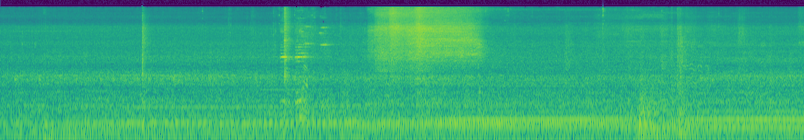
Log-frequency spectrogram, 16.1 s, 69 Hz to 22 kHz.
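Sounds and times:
diesel engine idling: 0.0 - 16.0
air hiss: 7.4 - 9.8.

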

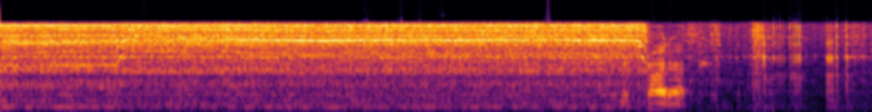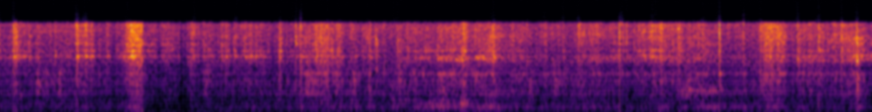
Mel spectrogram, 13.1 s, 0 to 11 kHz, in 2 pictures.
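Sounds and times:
wire winding onto wooden dowel: 0.0 - 4.9.

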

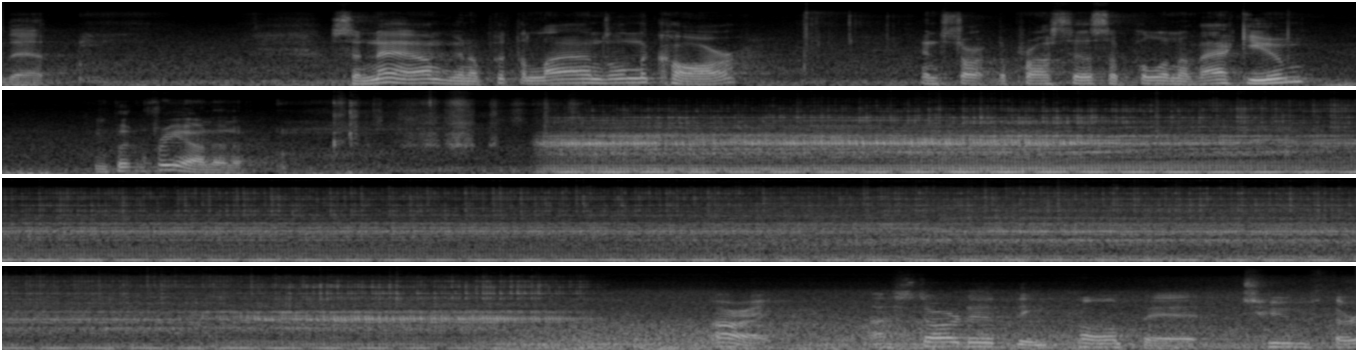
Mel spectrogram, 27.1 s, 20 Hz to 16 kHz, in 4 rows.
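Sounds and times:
vacuum pump humming: 8.4 - 25.0.

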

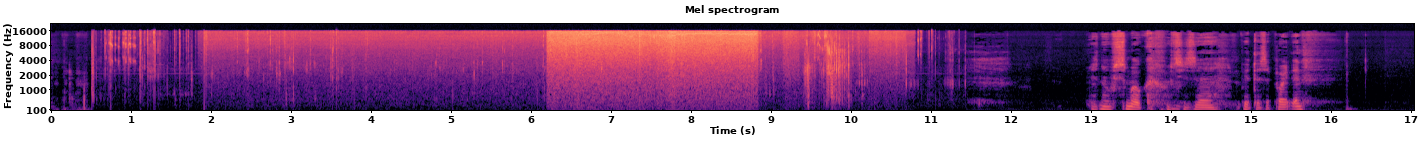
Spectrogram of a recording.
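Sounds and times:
faint steady hiss: 1.9 - 11.0
branding iron hissing on wood: 3.3 - 10.9.

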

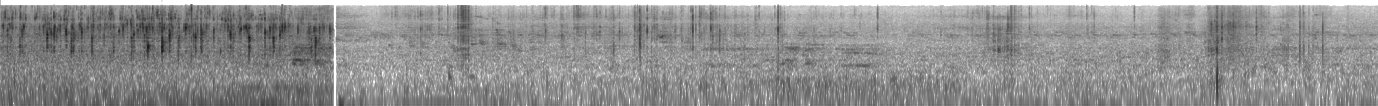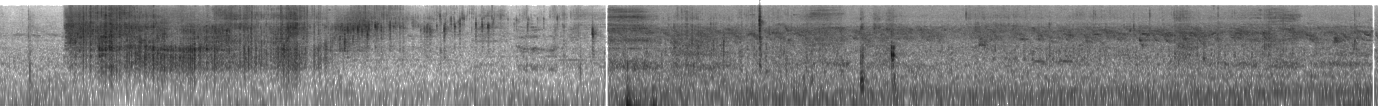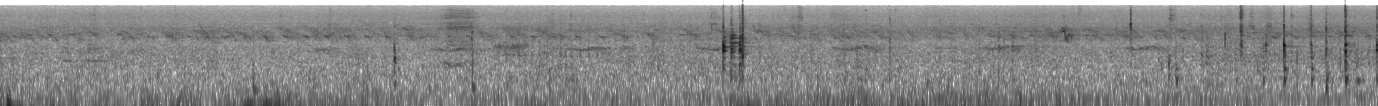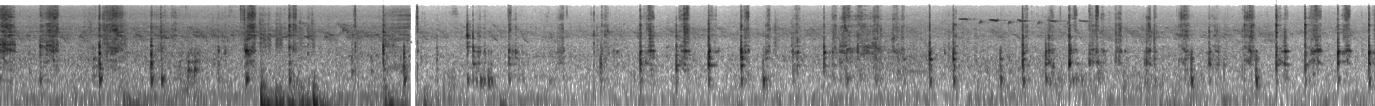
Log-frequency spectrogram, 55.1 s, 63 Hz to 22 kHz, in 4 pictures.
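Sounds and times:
chickens clucking: 38.8 - 55.0
spoon scraping an enamel plate: 40.0 - 44.4, 46.0 - 55.0.

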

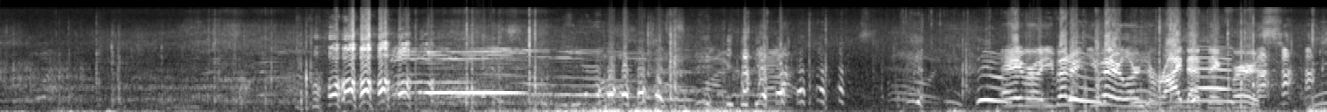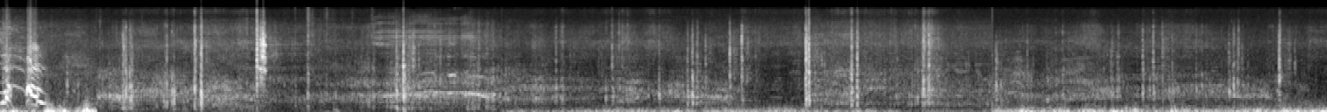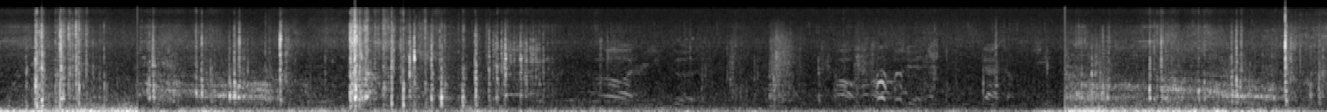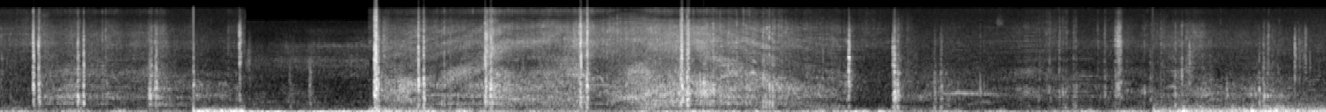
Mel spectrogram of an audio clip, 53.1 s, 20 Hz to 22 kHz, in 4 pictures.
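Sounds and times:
skateboard wheels rolling on concrete: 0.0 - 53.0
skateboard clacks: 13.9 - 32.6.

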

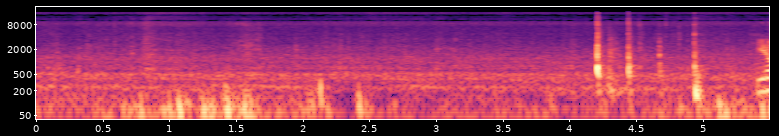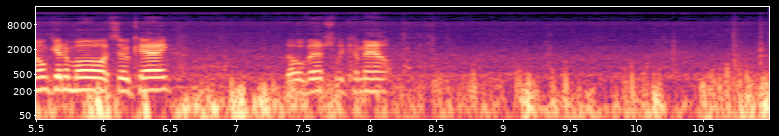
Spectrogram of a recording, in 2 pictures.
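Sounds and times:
honeybees buzzing: 0.0 - 11.0
knocks on wooden box: 4.2 - 5.1.

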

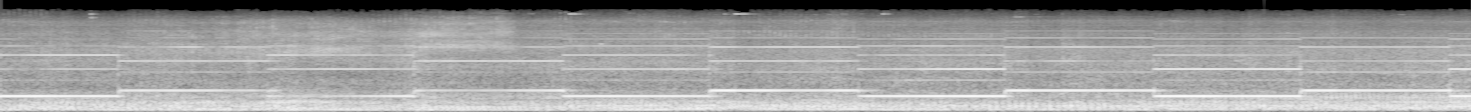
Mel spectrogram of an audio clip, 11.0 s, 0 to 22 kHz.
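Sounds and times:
motorbike traffic idling: 0.0 - 11.0
two-tone level crossing alarm: 0.0 - 11.0.

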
